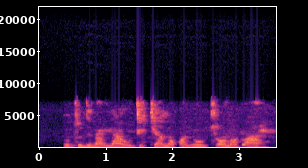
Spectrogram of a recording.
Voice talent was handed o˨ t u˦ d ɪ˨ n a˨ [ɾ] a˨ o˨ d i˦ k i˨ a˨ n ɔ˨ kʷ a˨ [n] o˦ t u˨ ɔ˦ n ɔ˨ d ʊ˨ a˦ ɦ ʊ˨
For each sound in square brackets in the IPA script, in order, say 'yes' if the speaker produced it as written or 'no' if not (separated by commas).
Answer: no, yes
